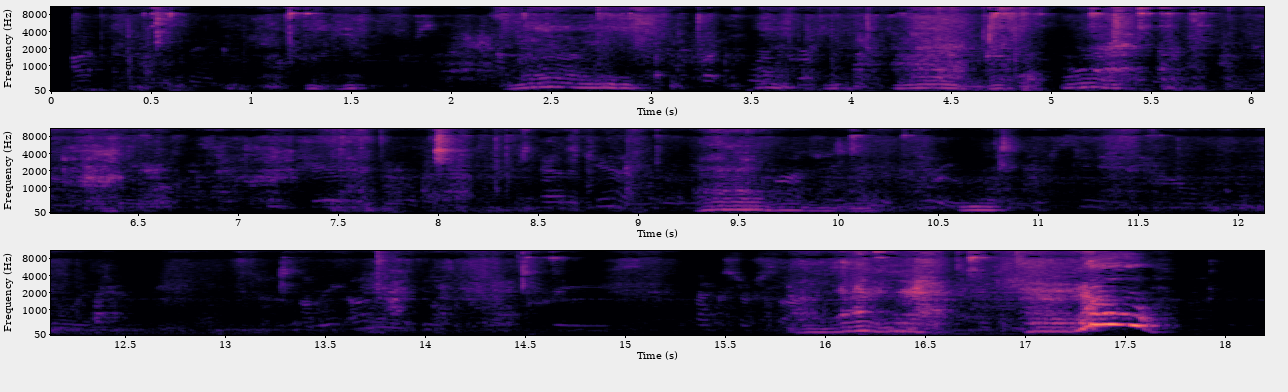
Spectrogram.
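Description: Bluetick Coonhounds trade low, rough play growls in short bursts, with a person's voice in between.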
